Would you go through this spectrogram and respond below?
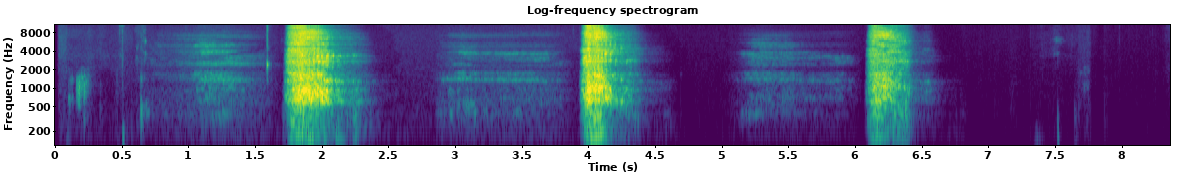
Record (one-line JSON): {"exhalation_length": "8.4 s", "exhalation_amplitude": 32540, "exhalation_signal_mean_std_ratio": 0.24, "survey_phase": "alpha (2021-03-01 to 2021-08-12)", "age": "45-64", "gender": "Male", "wearing_mask": "No", "symptom_none": true, "smoker_status": "Never smoked", "respiratory_condition_asthma": false, "respiratory_condition_other": false, "recruitment_source": "REACT", "submission_delay": "2 days", "covid_test_result": "Negative", "covid_test_method": "RT-qPCR"}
